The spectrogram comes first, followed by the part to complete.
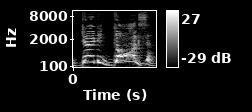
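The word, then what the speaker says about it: Dirty Dawgs: Les Dirty Dogs. Je prononce comme ça parce que c'est D-A-W-G-S.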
